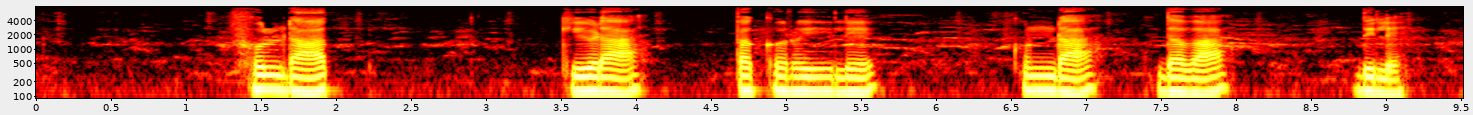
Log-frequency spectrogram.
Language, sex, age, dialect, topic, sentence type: Magahi, male, 18-24, Northeastern/Surjapuri, agriculture, question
